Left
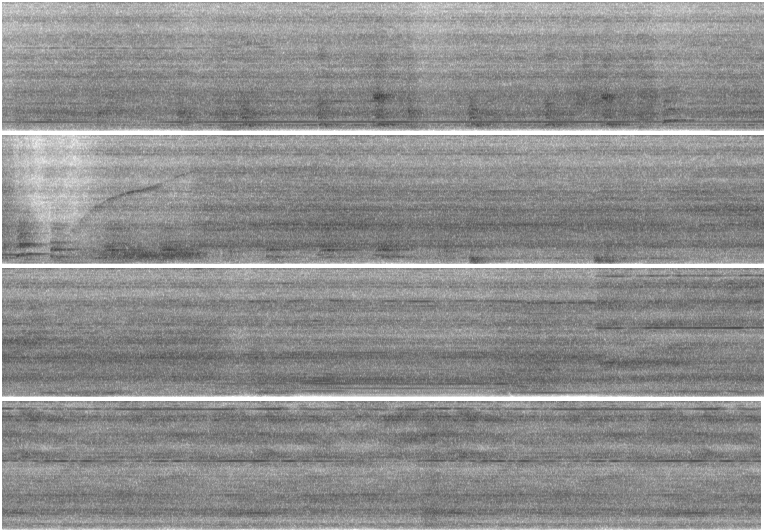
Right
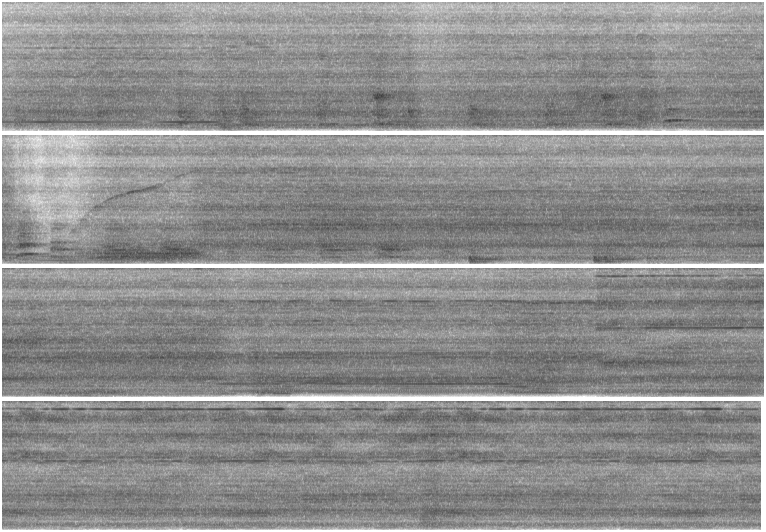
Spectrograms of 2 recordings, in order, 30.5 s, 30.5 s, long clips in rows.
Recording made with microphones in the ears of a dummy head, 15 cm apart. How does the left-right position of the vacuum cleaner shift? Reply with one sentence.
You can hear the vacuum cleaner stay put.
